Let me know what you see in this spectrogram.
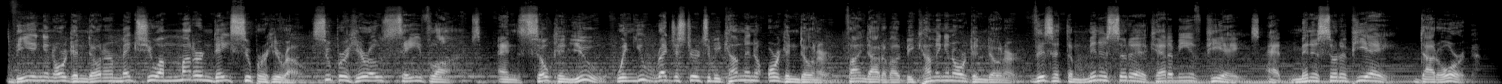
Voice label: ORGAN DONOR PSA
